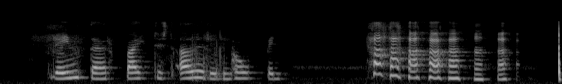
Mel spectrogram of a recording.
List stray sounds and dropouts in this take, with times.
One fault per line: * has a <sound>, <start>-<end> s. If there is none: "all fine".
* has a laugh, 3.7-5.2 s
